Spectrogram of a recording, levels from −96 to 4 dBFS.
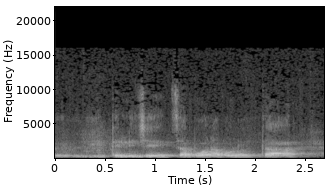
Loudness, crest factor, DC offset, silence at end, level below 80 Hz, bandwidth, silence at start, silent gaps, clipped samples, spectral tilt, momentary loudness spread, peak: -22 LUFS; 14 dB; under 0.1%; 0 s; -86 dBFS; 16.5 kHz; 0 s; none; under 0.1%; -4 dB/octave; 9 LU; -8 dBFS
